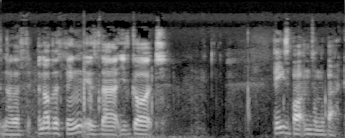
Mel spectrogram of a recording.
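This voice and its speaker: At a medium pitch and a moderate pace, a man speaks with fairly even intonation, somewhat breathy and with long, frequent pauses. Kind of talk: product review talk to camera. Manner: casual.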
